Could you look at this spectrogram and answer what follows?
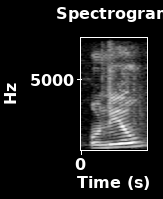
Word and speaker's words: O'Neill: so bonding please own you ill or supposed to be Annie or sir how do you say your last name oh no O'Neill okay your before the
